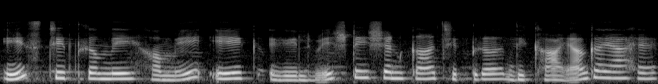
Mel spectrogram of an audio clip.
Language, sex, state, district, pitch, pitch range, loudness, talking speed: Hindi, female, Maharashtra, Gondia, 260 Hz, 240-275 Hz, -17 LUFS, 110 wpm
